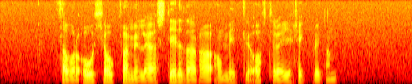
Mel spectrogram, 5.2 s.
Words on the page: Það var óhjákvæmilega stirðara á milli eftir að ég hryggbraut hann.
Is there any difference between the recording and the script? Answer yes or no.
no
